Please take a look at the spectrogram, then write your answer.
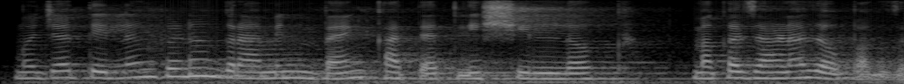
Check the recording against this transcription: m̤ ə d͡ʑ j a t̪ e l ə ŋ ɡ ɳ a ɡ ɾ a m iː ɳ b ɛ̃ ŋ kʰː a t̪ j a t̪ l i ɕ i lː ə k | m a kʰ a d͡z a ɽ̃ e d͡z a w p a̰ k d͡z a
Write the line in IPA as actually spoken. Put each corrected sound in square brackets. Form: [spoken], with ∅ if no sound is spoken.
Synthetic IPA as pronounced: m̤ ə d͡ʑ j a t̪ e l ə ŋ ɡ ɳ a ɡ ɾ a m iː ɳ b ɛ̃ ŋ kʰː a t̪ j a t̪ l i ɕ i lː ə k | m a [k] a d͡z a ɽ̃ [a] d͡z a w p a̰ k d͡z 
